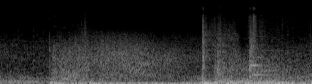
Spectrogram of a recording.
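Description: A T-72/T-64A2 main battle tank in War Thunder Mobile fires its cannon, two heavy booms about a second and a half apart, each followed by a rumbling tail, loud and close with no talk.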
